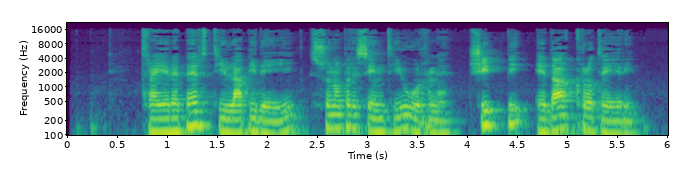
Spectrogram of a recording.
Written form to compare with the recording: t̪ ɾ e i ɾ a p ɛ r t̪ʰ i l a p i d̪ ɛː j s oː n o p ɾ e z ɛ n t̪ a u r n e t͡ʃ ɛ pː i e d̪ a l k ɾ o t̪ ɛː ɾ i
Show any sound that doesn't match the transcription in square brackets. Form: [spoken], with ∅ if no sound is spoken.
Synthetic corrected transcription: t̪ ɾ [a] i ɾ [e] p ɛ r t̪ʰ i l a p i d̪ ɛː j s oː n o p ɾ e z ɛ n t̪ [i] u r n e t͡ʃ [i] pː i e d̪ a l k ɾ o t̪ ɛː ɾ i

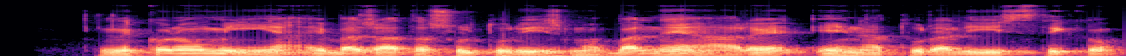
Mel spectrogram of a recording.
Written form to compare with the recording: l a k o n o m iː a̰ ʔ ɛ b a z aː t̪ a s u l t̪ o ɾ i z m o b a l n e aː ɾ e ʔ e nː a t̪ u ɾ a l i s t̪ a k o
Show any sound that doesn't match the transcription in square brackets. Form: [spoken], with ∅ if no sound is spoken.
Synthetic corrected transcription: l [e] k o n o m iː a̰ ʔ ɛ b a z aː t̪ a s u l t̪ [u] ɾ i z m o b a l n e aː ɾ e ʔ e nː a t̪ u ɾ a l i s t̪ [i] k o

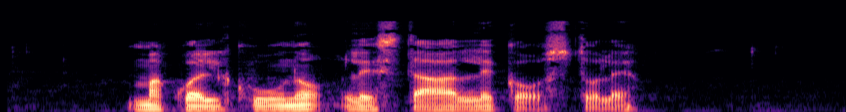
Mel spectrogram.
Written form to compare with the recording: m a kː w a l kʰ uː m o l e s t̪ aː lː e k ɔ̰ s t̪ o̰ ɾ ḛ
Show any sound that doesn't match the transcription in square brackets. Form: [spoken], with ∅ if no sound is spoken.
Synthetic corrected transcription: m a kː w a l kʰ uː [n] o l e s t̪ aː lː e k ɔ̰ s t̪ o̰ [l] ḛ

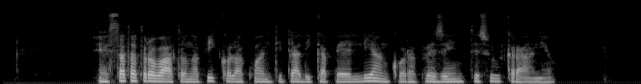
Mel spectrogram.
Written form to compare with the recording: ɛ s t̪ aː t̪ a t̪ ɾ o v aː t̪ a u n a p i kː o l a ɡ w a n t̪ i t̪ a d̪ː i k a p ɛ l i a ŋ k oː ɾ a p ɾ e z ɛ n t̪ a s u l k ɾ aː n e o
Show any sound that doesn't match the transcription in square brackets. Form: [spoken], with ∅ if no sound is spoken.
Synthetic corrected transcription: ɛ s t̪ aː t̪ a t̪ ɾ o v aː t̪ a u n a p i kː o l a [k] w a n t̪ i t̪ a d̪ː i k a p ɛ [lː] i a ŋ k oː ɾ a p ɾ e z ɛ n t̪ [e] s u l k ɾ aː n e o

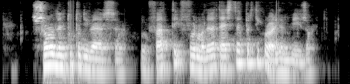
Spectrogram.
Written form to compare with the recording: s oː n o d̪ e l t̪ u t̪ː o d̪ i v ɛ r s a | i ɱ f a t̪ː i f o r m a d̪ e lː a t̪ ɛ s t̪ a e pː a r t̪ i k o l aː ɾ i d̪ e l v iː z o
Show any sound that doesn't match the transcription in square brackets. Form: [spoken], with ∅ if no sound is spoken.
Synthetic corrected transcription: s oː n o d̪ e l t̪ u t̪ː o d̪ i v ɛ r s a | i ɱ f a t̪ː i f o r m a d̪ e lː a t̪ ɛ s t̪ a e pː a r t̪ i k o l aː ɾ i d̪ e l v iː z o

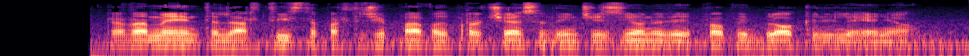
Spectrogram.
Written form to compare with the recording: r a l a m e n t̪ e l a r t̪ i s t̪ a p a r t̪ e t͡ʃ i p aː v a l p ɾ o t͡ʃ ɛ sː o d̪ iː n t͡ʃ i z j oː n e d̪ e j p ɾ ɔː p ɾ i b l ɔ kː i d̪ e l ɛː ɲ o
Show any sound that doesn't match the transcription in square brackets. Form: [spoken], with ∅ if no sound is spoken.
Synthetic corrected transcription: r a [ɾ] a m e n t̪ e l a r t̪ i s t̪ a p a r t̪ e t͡ʃ i p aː v a l p ɾ o t͡ʃ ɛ sː o d̪ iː n t͡ʃ i z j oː n e d̪ e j p ɾ ɔː p ɾ i b l ɔ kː i d̪ [i] l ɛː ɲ o

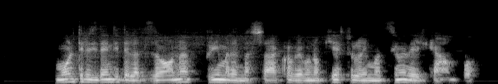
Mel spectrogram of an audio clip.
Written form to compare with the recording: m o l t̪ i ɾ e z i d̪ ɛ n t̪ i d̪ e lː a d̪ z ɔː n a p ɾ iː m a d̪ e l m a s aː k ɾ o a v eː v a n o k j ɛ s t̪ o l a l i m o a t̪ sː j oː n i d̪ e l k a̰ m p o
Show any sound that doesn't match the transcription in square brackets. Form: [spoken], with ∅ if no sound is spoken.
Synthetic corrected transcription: m o l t̪ i ɾ e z i d̪ ɛ n t̪ i d̪ e lː a d̪ z ɔː n a p ɾ iː m a d̪ e l m a [sː] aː k ɾ o a v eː v a n o k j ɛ s t̪ o l a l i m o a t̪ sː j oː n [e] d̪ e l k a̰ m p o

